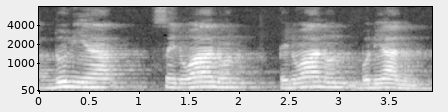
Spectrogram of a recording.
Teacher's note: غنہ کیے بغیر اس کو صرف ظاہر کر کے پڑھیں گے، غنہ اس میں نہیں کریں گے۔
